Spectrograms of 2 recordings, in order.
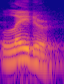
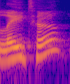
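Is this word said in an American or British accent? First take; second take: American; British. First: The middle sound is a soft d-like flap. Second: The middle sound is a clear t. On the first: "American অ্যাকসেন্টে লেডার" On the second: "British অ্যাকসেন্টে হচ্ছে লেটার"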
